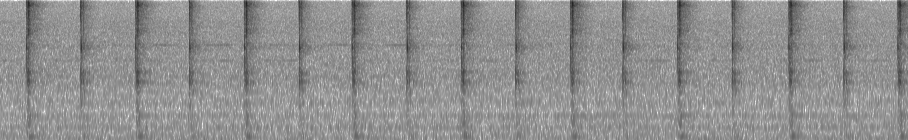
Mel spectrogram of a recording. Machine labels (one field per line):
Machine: valve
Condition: normal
